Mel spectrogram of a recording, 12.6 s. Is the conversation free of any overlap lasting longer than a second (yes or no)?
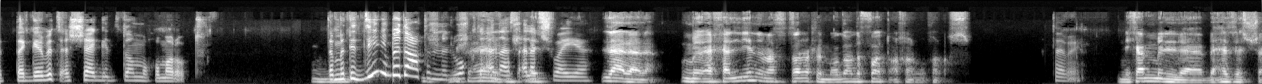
no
